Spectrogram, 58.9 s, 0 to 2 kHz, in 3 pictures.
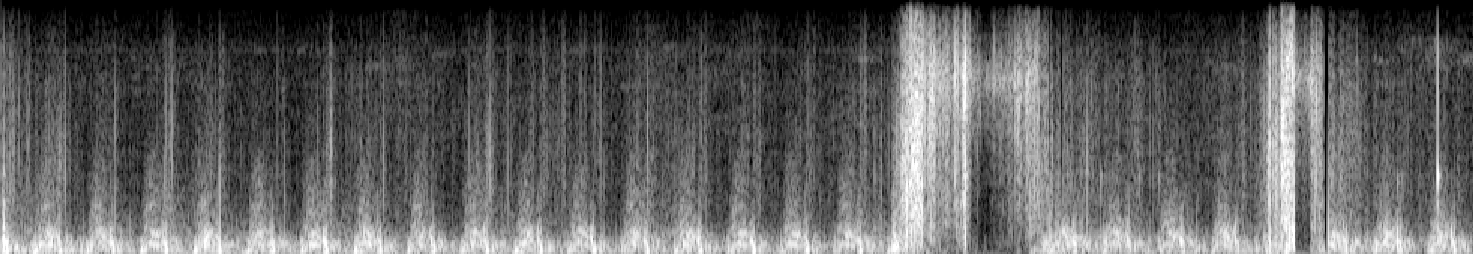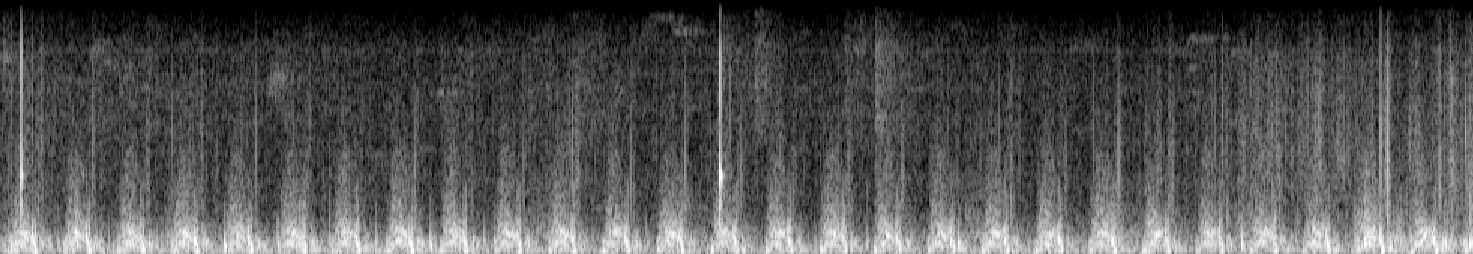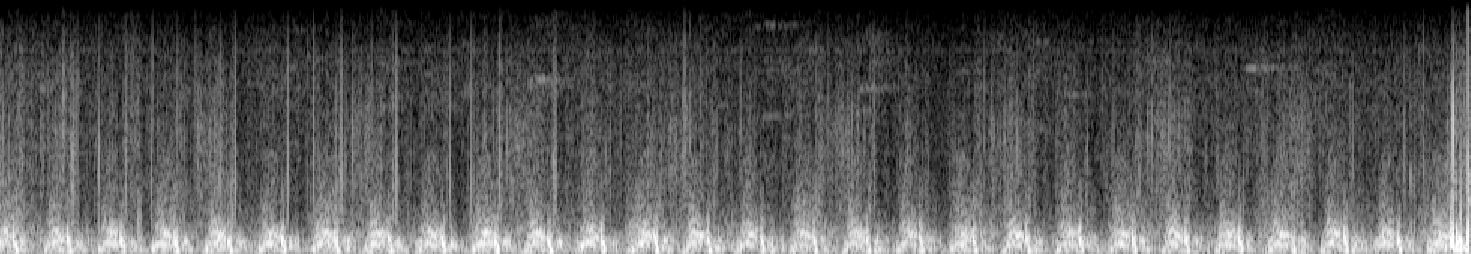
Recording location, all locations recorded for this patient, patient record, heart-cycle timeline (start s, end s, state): tricuspid valve (TV)
aortic valve (AV)+pulmonary valve (PV)+tricuspid valve (TV)+mitral valve (MV)+other location
#Age: nan
#Sex: Male
#Height: 163.0 cm
#Weight: 73.0 kg
#Pregnancy status: False
#Murmur: Present
#Murmur locations: aortic valve (AV)+mitral valve (MV)+pulmonary valve (PV)+other location+tricuspid valve (TV)
#Most audible location: mitral valve (MV)
#Systolic murmur timing: Holosystolic
#Systolic murmur shape: Decrescendo
#Systolic murmur grading: III/VI or higher
#Systolic murmur pitch: Medium
#Systolic murmur quality: Harsh
#Diastolic murmur timing: nan
#Diastolic murmur shape: nan
#Diastolic murmur grading: nan
#Diastolic murmur pitch: nan
#Diastolic murmur quality: nan
#Outcome: Abnormal
#Campaign: 2014 screening campaign
0.16	0.58	diastole
0.58	0.74	S1
0.74	0.78	systole
0.78	0.90	S2
0.90	1.32	diastole
1.32	1.42	S1
1.42	1.44	systole
1.44	1.60	S2
1.60	2.00	diastole
2.00	2.14	S1
2.14	2.16	systole
2.16	2.28	S2
2.28	2.66	diastole
2.66	2.84	S1
2.84	2.90	systole
2.90	3.02	S2
3.02	3.38	diastole
3.38	3.52	S1
3.52	3.58	systole
3.58	3.72	S2
3.72	4.10	diastole
4.10	4.26	S1
4.26	4.28	systole
4.28	4.42	S2
4.42	4.80	diastole
4.80	4.98	S1
4.98	5.02	systole
5.02	5.18	S2
5.18	5.58	diastole
5.58	5.68	S1
5.68	5.74	systole
5.74	5.88	S2
5.88	6.24	diastole
6.24	6.38	S1
6.38	6.42	systole
6.42	6.54	S2
6.54	6.92	diastole
6.92	7.08	S1
7.08	7.14	systole
7.14	7.28	S2
7.28	7.68	diastole
7.68	7.80	S1
7.80	7.84	systole
7.84	7.98	S2
7.98	8.36	diastole
8.36	8.50	S1
8.50	8.56	systole
8.56	8.70	S2
8.70	9.06	diastole
9.06	9.22	S1
9.22	9.26	systole
9.26	9.42	S2
9.42	9.80	diastole
9.80	9.94	S1
9.94	9.96	systole
9.96	10.12	S2
10.12	10.52	diastole
10.52	10.68	S1
10.68	10.72	systole
10.72	10.86	S2
10.86	11.24	diastole
11.24	11.36	S1
11.36	11.42	systole
11.42	11.56	S2
11.56	11.90	diastole
11.90	12.02	S1
12.02	12.12	systole
12.12	12.28	S2
12.28	12.72	diastole
12.72	12.80	S1
12.80	12.84	systole
12.84	12.94	S2
12.94	13.44	diastole
13.44	13.54	S1
13.54	13.56	systole
13.56	13.64	S2
13.64	14.02	diastole
14.02	14.16	S1
14.16	14.24	systole
14.24	14.40	S2
14.40	14.84	diastole
14.84	14.98	S1
14.98	15.02	systole
15.02	15.16	S2
15.16	15.60	diastole
15.60	15.70	S1
15.70	15.74	systole
15.74	15.84	S2
15.84	16.28	diastole
16.28	16.42	S1
16.42	16.46	systole
16.46	16.58	S2
16.58	17.04	diastole
17.04	17.20	S1
17.20	17.22	systole
17.22	17.30	S2
17.30	17.74	diastole
17.74	17.92	S1
17.92	17.98	systole
17.98	18.08	S2
18.08	18.42	diastole
18.42	18.56	S1
18.56	18.60	systole
18.60	18.74	S2
18.74	19.14	diastole
19.14	19.28	S1
19.28	19.32	systole
19.32	19.46	S2
19.46	19.82	diastole
19.82	19.96	S1
19.96	20.04	systole
20.04	20.18	S2
20.18	20.58	diastole
20.58	20.72	S1
20.72	20.76	systole
20.76	20.90	S2
20.90	21.28	diastole
21.28	21.42	S1
21.42	21.48	systole
21.48	21.62	S2
21.62	22.02	diastole
22.02	22.18	S1
22.18	22.20	systole
22.20	22.34	S2
22.34	22.74	diastole
22.74	22.84	S1
22.84	22.90	systole
22.90	23.06	S2
23.06	23.46	diastole
23.46	23.62	S1
23.62	23.64	systole
23.64	23.78	S2
23.78	24.20	diastole
24.20	24.34	S1
24.34	24.38	systole
24.38	24.50	S2
24.50	24.90	diastole
24.90	25.06	S1
25.06	25.10	systole
25.10	25.24	S2
25.24	25.62	diastole
25.62	25.76	S1
25.76	25.78	systole
25.78	25.92	S2
25.92	26.32	diastole
26.32	26.46	S1
26.46	26.52	systole
26.52	26.64	S2
26.64	27.04	diastole
27.04	27.20	S1
27.20	27.26	systole
27.26	27.36	S2
27.36	27.80	diastole
27.80	27.92	S1
27.92	27.94	systole
27.94	28.08	S2
28.08	28.52	diastole
28.52	28.66	S1
28.66	28.68	systole
28.68	28.80	S2
28.80	29.22	diastole
29.22	29.36	S1
29.36	29.38	systole
29.38	29.52	S2
29.52	29.92	diastole
29.92	30.06	S1
30.06	30.10	systole
30.10	30.24	S2
30.24	30.66	diastole
30.66	30.80	S1
30.80	30.84	systole
30.84	30.96	S2
30.96	31.38	diastole
31.38	31.54	S1
31.54	31.58	systole
31.58	31.68	S2
31.68	32.10	diastole
32.10	32.26	S1
32.26	32.38	systole
32.38	32.50	S2
32.50	32.82	diastole
32.82	32.98	S1
32.98	33.00	systole
33.00	33.12	S2
33.12	33.54	diastole
33.54	33.68	S1
33.68	33.74	systole
33.74	33.86	S2
33.86	34.28	diastole
34.28	34.40	S1
34.40	34.46	systole
34.46	34.56	S2
34.56	34.98	diastole
34.98	35.12	S1
35.12	35.16	systole
35.16	35.28	S2
35.28	35.70	diastole
35.70	35.84	S1
35.84	35.86	systole
35.86	35.96	S2
35.96	36.40	diastole
36.40	36.54	S1
36.54	36.58	systole
36.58	36.70	S2
36.70	37.08	diastole
37.08	37.22	S1
37.22	37.30	systole
37.30	37.42	S2
37.42	37.80	diastole
37.80	37.98	S1
37.98	38.00	systole
38.00	38.12	S2
38.12	38.50	diastole
38.50	38.68	S1
38.68	38.72	systole
38.72	38.84	S2
38.84	39.16	diastole
39.16	39.32	S1
39.32	39.42	systole
39.42	39.58	S2
39.58	39.94	diastole
39.94	40.12	S1
40.12	40.14	systole
40.14	40.30	S2
40.30	40.68	diastole
40.68	40.82	S1
40.82	40.84	systole
40.84	40.98	S2
40.98	41.36	diastole
41.36	41.52	S1
41.52	41.56	systole
41.56	41.72	S2
41.72	42.08	diastole
42.08	42.26	S1
42.26	42.28	systole
42.28	42.42	S2
42.42	42.80	diastole
42.80	42.96	S1
42.96	42.98	systole
42.98	43.12	S2
43.12	43.52	diastole
43.52	43.70	S1
43.70	43.74	systole
43.74	43.88	S2
43.88	44.22	diastole
44.22	44.36	S1
44.36	44.42	systole
44.42	44.54	S2
44.54	44.94	diastole
44.94	45.08	S1
45.08	45.12	systole
45.12	45.28	S2
45.28	45.64	diastole
45.64	45.80	S1
45.80	45.84	systole
45.84	45.98	S2
45.98	46.30	diastole
46.30	46.46	S1
46.46	46.54	systole
46.54	46.68	S2
46.68	47.02	diastole
47.02	47.16	S1
47.16	47.22	systole
47.22	47.38	S2
47.38	47.76	diastole
47.76	47.92	S1
47.92	47.96	systole
47.96	48.10	S2
48.10	48.48	diastole
48.48	48.66	S1
48.66	48.70	systole
48.70	48.80	S2
48.80	49.20	diastole
49.20	49.34	S1
49.34	49.42	systole
49.42	49.52	S2
49.52	49.92	diastole
49.92	50.08	S1
50.08	50.10	systole
50.10	50.22	S2
50.22	50.64	diastole
50.64	50.76	S1
50.76	50.80	systole
50.80	50.94	S2
50.94	51.36	diastole
51.36	51.46	S1
51.46	51.50	systole
51.50	51.64	S2
51.64	52.02	diastole
52.02	52.18	S1
52.18	52.22	systole
52.22	52.36	S2
52.36	52.72	diastole
52.72	52.88	S1
52.88	52.92	systole
52.92	53.06	S2
53.06	53.48	diastole
53.48	53.62	S1
53.62	53.66	systole
53.66	53.76	S2
53.76	54.16	diastole
54.16	54.32	S1
54.32	54.34	systole
54.34	54.48	S2
54.48	54.86	diastole
54.86	55.02	S1
55.02	55.04	systole
55.04	55.18	S2
55.18	55.52	diastole
55.52	55.68	S1
55.68	55.74	systole
55.74	55.90	S2
55.90	56.30	diastole
56.30	56.46	S1
56.46	56.50	systole
56.50	56.60	S2
56.60	57.00	diastole
57.00	57.14	S1
57.14	57.16	systole
57.16	57.30	S2
57.30	57.68	diastole
57.68	57.84	S1
57.84	57.90	systole
57.90	58.06	S2
58.06	58.56	diastole
58.56	58.74	S1
58.74	58.76	systole
58.76	58.90	S2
